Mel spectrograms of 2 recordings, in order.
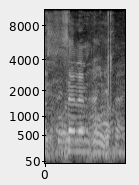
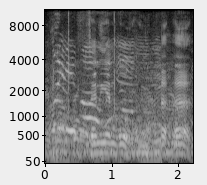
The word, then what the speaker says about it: Senehun Ngola: Senehun Ngola. Senehun Ngola.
